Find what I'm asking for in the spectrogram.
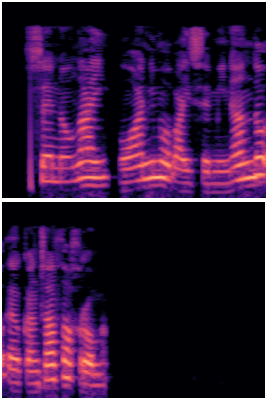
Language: Galician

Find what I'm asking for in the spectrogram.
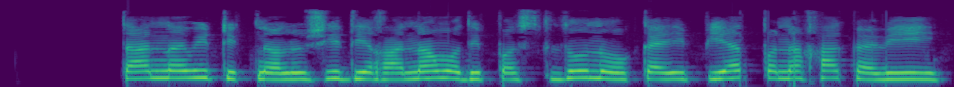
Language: Pashto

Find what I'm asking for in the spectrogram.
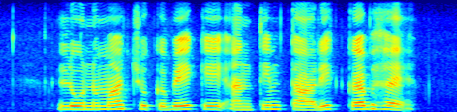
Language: Magahi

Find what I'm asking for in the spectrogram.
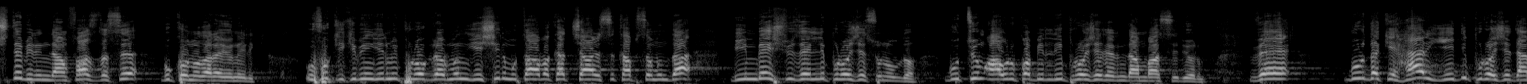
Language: Turkish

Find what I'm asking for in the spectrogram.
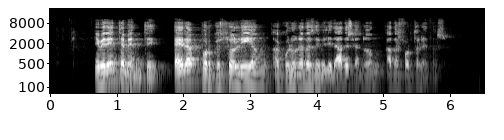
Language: Galician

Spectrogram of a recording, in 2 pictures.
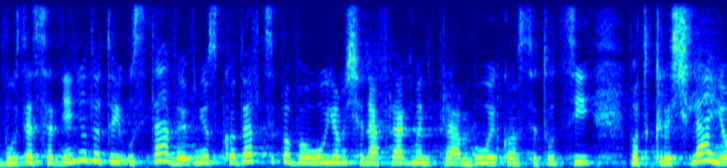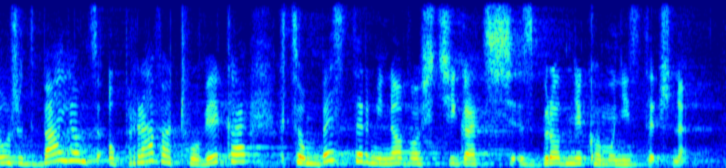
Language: Polish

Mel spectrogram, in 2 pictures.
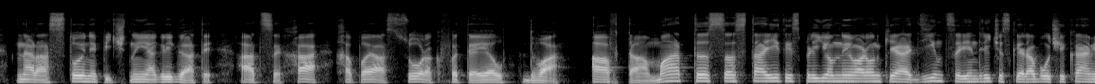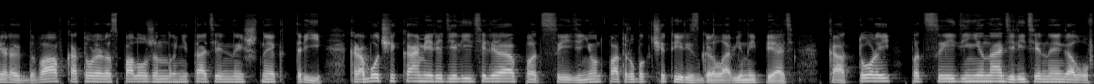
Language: Russian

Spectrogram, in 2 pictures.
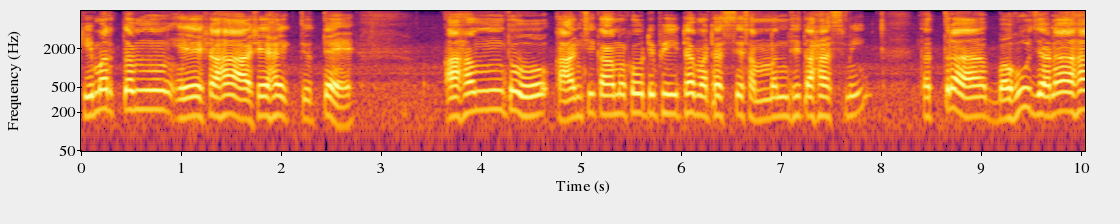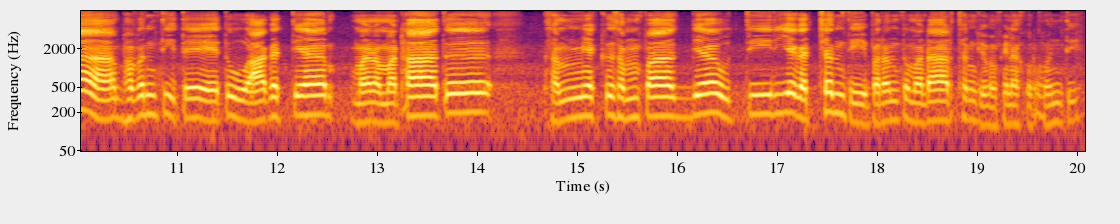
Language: Sanskrit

